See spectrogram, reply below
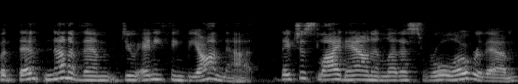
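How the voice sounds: The voice reads naturally. Pitch moves up and down in an ordinary way.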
